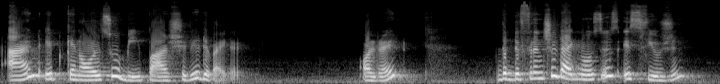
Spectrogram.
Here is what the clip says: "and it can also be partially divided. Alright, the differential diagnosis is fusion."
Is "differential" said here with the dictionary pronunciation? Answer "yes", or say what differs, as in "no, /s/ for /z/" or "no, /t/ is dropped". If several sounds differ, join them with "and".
yes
